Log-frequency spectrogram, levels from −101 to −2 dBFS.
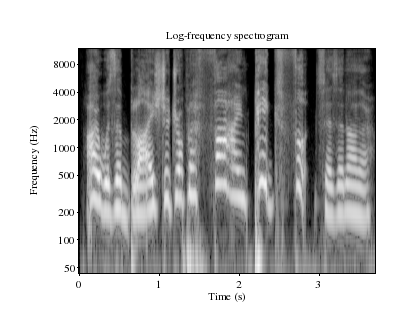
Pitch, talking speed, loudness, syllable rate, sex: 250 Hz, 180 wpm, -17 LUFS, 4.3 syllables/s, female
